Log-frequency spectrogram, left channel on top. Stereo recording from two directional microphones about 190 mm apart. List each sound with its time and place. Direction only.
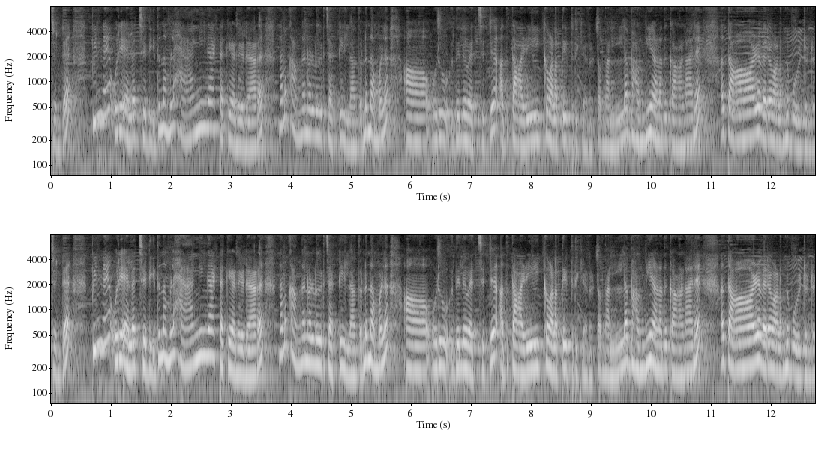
0.2 s a woman's voice: 15° right (ahead or behind)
